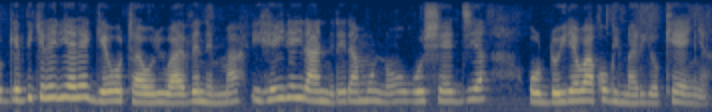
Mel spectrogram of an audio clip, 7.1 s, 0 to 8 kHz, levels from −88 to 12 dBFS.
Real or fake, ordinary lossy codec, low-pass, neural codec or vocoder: real; none; 7.2 kHz; none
